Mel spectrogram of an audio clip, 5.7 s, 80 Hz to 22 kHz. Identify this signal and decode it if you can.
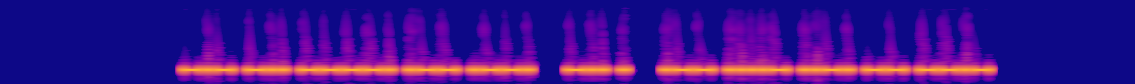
Morse code, heard as a keyed tone, about 45 wpm, 700 Hz. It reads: KD9WP DE W4FMQ
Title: USA Callsign DE Callsign - 5 Characters - 45wpm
